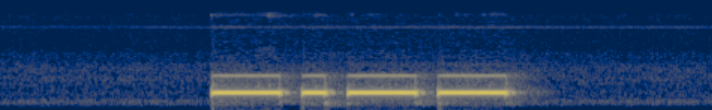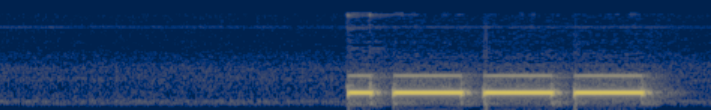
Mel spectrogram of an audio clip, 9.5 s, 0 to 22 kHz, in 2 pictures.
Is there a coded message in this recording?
Yes: Morse code from 1.4 to 9.0 s, heard as a keyed tone, about 8 wpm, 650 Hz. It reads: Y J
